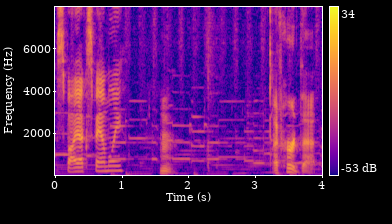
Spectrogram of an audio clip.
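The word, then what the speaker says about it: Spy × Family: because I don't know if the X is pronounced. Spy X Family?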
